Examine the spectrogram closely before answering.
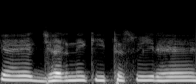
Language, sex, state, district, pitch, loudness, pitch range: Hindi, male, Chhattisgarh, Bastar, 185 Hz, -15 LUFS, 180-195 Hz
